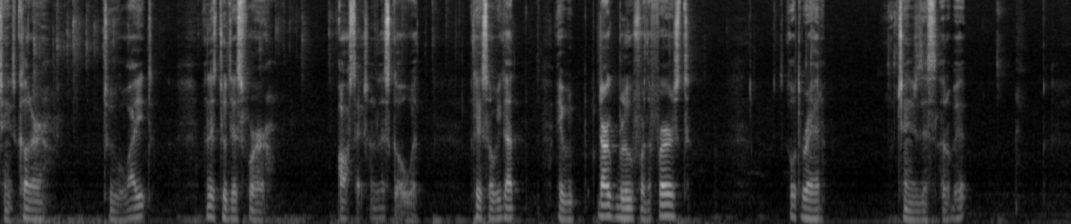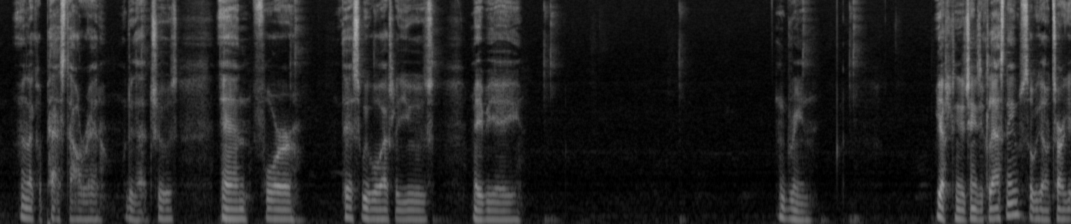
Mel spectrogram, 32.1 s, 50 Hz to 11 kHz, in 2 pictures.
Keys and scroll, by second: 0.8-2.1 typing, 3.6 shift+Up, 4.2 shift+super+Up, 4.4 shift+super+Left, 4.9 shift+super+c, 5.1 super+Right, 7.2 super+Return, 9.6 super+v, 9.9 super+Return, 10.1 super+Return, 10.2 super+v.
